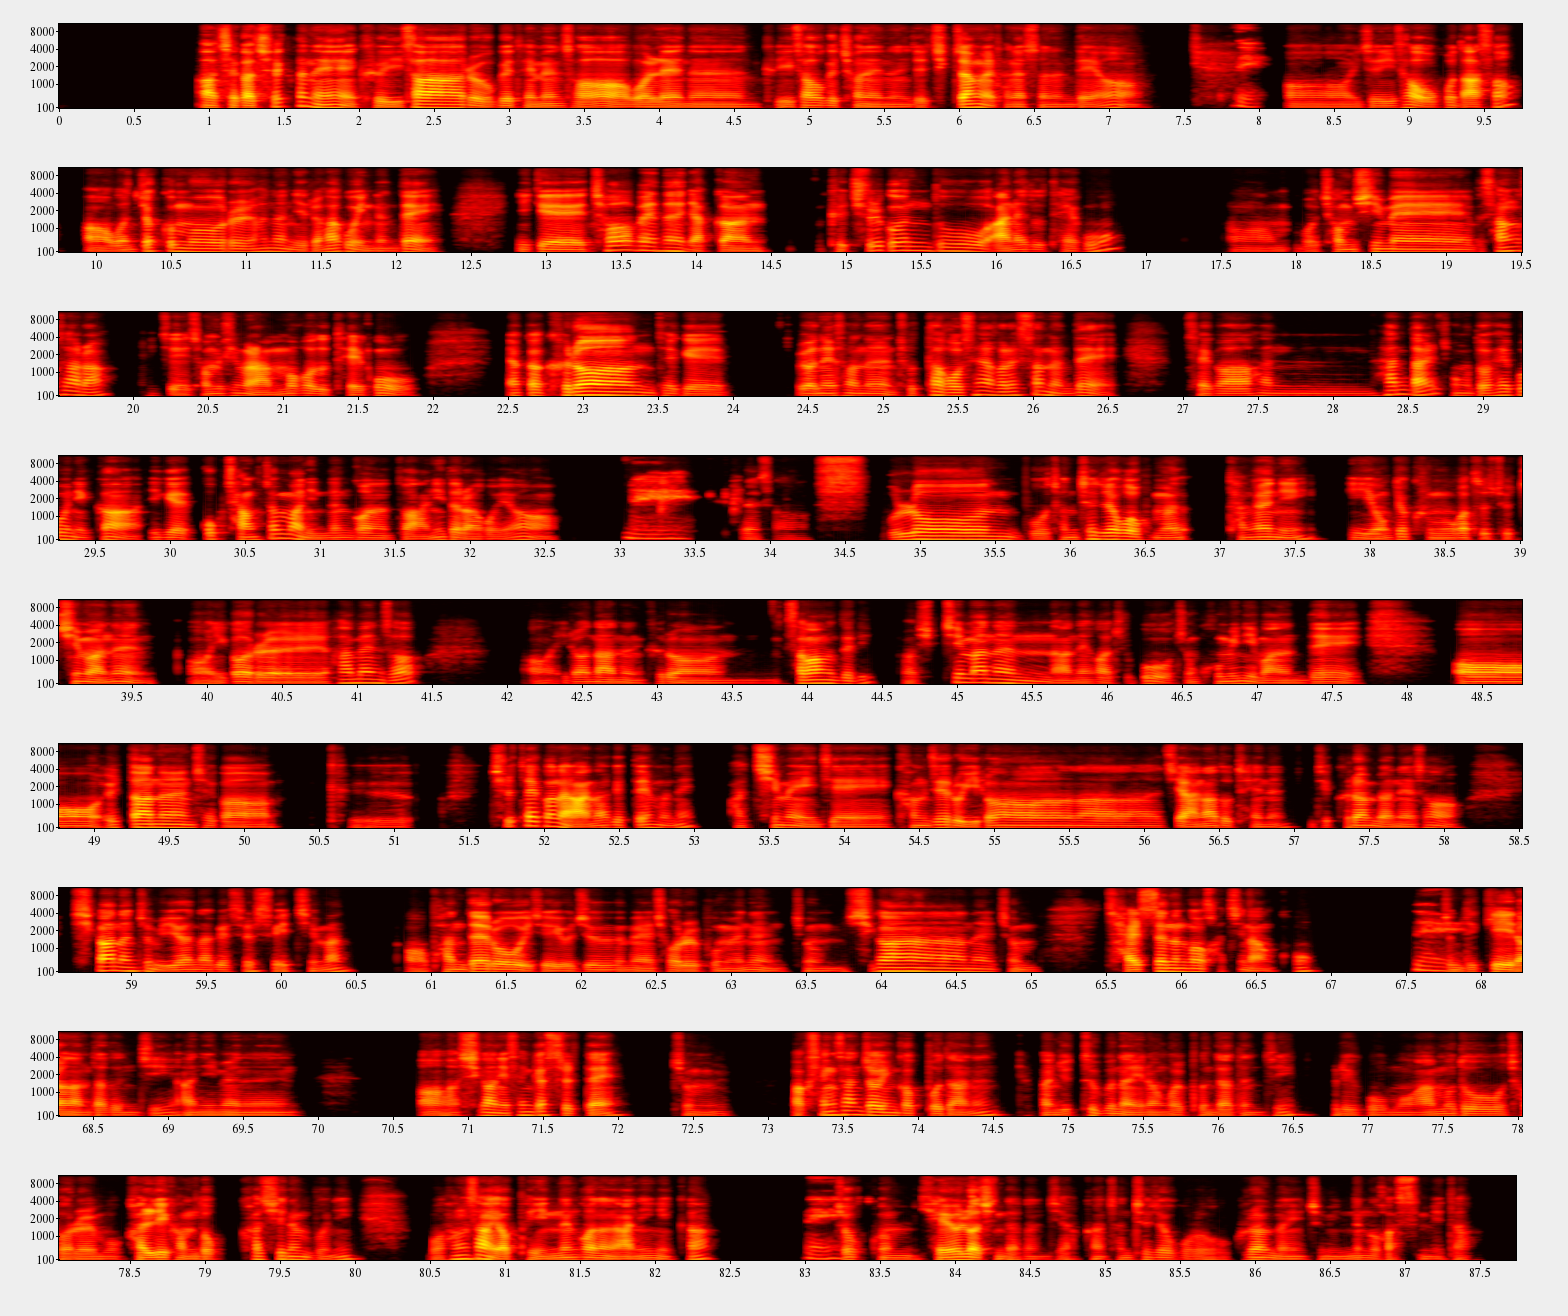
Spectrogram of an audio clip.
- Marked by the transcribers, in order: other background noise; teeth sucking; "않아" said as "않애"
- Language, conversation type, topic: Korean, advice, 원격·하이브리드 근무로 달라진 업무 방식에 어떻게 적응하면 좋을까요?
